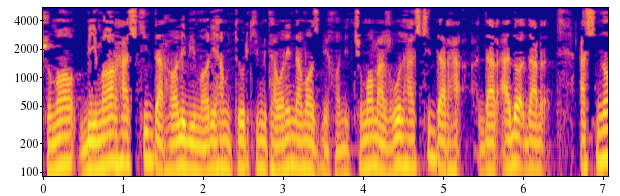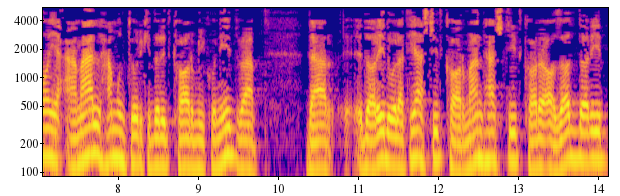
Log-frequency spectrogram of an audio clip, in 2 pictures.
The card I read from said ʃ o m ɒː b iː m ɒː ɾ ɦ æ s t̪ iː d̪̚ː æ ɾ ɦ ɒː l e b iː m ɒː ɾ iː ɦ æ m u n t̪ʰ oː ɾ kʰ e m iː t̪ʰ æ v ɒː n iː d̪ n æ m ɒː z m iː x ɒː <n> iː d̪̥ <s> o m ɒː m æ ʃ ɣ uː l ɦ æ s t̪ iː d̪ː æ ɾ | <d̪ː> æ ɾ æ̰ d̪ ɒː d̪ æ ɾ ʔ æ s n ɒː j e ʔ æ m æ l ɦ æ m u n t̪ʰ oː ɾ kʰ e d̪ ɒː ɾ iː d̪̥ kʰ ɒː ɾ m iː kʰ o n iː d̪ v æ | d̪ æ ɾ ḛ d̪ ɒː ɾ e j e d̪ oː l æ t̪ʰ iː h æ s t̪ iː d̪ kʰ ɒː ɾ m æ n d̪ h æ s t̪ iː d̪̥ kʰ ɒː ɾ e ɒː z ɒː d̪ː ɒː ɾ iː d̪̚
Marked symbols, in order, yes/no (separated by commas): yes, no, no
